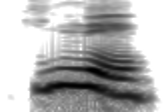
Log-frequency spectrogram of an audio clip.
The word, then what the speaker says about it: koiné: hablar totalmente el griego kiné o koiné, como se escribe, pero se pronuncia kiné, y que era este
